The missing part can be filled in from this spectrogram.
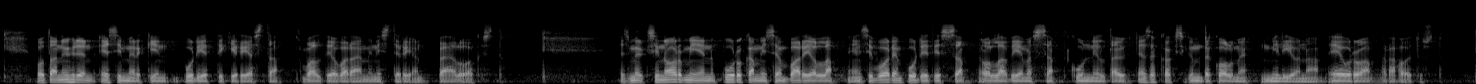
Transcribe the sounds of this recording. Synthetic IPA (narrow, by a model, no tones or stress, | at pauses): o̞t̪ɑnyhde̞ne̞sime̞rkinb̥udje̞t̪ːikirjɑst̪ɑʋɑlt̪ioʋɑɾɑemːinist̪e̞ɾḭo̰npæːlṵokɑ̥st̪ɑ̥ | e̞simerkiksino̞rmienpurkɑmise̞ʋʋɑrjo̞lːɑe̞nsiʋuode̞mpudje̞t̪isːɑo̞̰lːɑʋie̞mæsːækunːilt̪ɑyçt̪e̞ːnsækːɑksi̥kyment̪æko̞lme̞miljo̞ːnɑːe̞wro̞ɑrɑ̰ɦo̞̰jt̪ust̪ɑ̥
